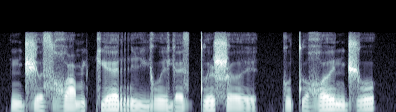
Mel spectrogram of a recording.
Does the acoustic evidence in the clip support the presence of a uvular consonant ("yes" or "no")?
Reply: yes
